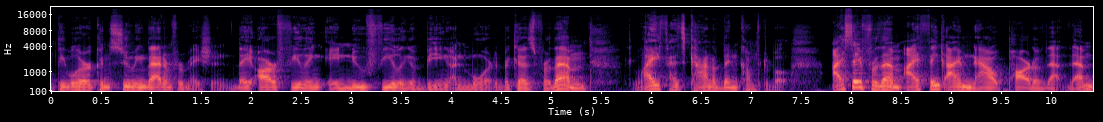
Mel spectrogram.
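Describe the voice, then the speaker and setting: Thoughtful low-voiced man from Sudan. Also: fairly bright tone. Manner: thoughtful, reflective, with fillers like "um" and "like". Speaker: guest, culture writer. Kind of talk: interview over the phone or remote line.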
